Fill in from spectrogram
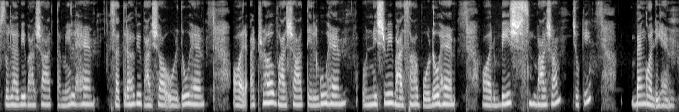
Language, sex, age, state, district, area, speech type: Hindi, female, 18-30, Uttar Pradesh, Jaunpur, urban, spontaneous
